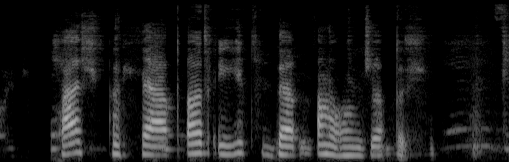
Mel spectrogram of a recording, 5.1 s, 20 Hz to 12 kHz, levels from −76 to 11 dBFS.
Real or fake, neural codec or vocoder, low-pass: fake; codec, 44.1 kHz, 2.6 kbps, DAC; 10.8 kHz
